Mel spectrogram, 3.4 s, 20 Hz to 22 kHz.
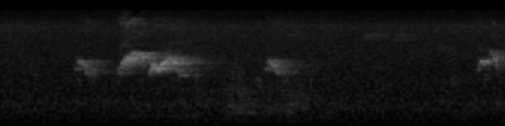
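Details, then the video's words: Decoy red-whiskered bulbul from Hòa Bình, used for trapping and singing in the 'ché' style, recorded 18 December 2016: short bright warbled phrases, one longer rich burst near the middle, then brief separate notes with quiet gaps. "Bẫy chào mào mồi Hòa Bình ché bay xác"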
